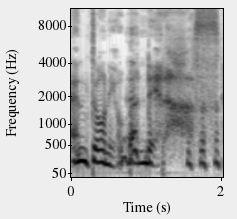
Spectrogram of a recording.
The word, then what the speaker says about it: Antonio Banderas: You have to say it like that, too, by the way. Who are you talking about? Antonio Banderas.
